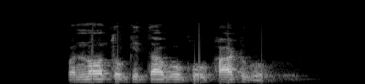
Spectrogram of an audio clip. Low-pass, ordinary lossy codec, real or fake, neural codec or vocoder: 7.2 kHz; MP3, 32 kbps; real; none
